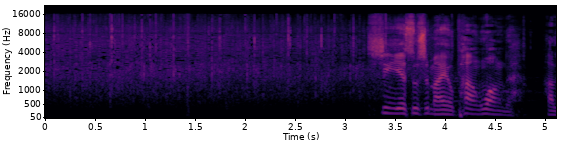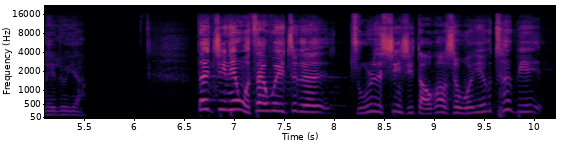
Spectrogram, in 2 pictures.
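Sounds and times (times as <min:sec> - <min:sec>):
people clapping: 0:00.0 - 0:03.9
speech: 0:03.3 - 0:05.6, 0:06.6 - 0:10.2.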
